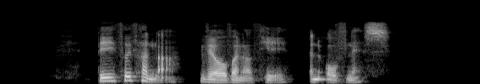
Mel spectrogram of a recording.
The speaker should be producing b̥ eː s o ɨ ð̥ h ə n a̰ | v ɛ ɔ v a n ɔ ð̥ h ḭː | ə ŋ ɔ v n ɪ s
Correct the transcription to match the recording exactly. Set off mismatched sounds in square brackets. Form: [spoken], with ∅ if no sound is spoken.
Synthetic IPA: b̥ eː [θ] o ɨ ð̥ h ə n a̰ | v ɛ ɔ v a n ɔ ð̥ h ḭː | ə [n] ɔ v n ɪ s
